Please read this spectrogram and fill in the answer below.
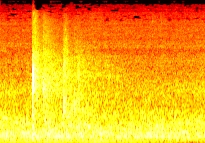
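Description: Backstage room noise with a steady low electrical hum, and a sharp click about a third of a second in, followed by a fainter one.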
